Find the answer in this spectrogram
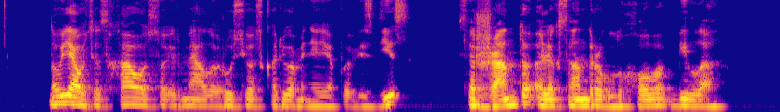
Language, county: Lithuanian, Šiauliai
